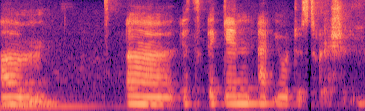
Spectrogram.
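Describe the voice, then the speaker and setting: This is a woman at a medium pitch, somewhat breathy. She speaks at a very slow pace. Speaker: placement coordinator for students. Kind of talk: online onboarding session with Q&A. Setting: video call with live stream. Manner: casual, conversational.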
